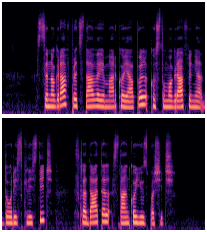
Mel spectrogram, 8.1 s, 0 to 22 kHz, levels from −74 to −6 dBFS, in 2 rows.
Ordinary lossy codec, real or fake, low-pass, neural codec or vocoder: none; fake; 19.8 kHz; codec, 44.1 kHz, 7.8 kbps, Pupu-Codec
